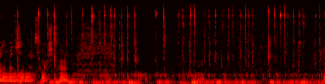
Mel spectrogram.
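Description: Typing on a computer keyboard, with quick irregular clusters of close key clicks over a continuous low hum, with someone talking throughout.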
